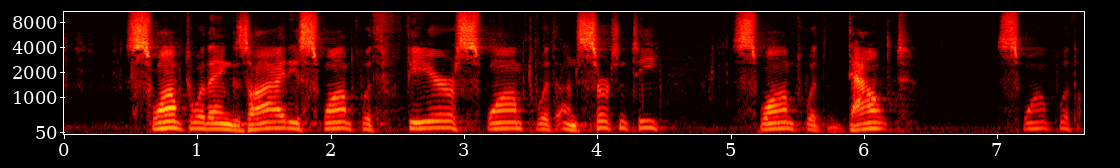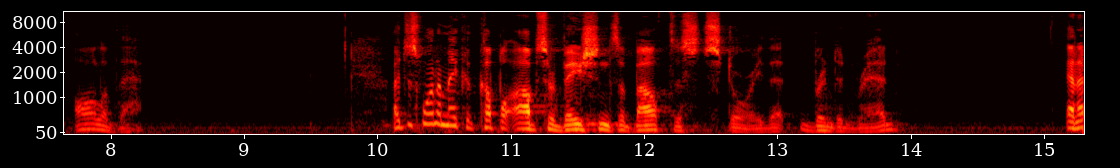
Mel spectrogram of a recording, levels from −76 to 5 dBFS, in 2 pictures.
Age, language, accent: 50-69, English, American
